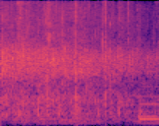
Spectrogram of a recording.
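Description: Congregation applauding, the clapping fading away steadily.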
